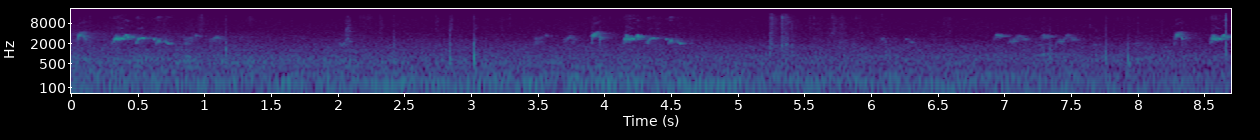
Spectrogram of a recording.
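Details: Lure red-whiskered bulbul during trapping, 8 December 2015, giving its competitive song: short, bright warbled phrases repeated every few seconds, with sharp clicks and knocks between them and low background noise.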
